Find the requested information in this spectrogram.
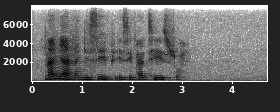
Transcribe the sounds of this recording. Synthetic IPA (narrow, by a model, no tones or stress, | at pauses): naɲanaŋɡʱisipʰiʔːsipʰatʰiːswa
